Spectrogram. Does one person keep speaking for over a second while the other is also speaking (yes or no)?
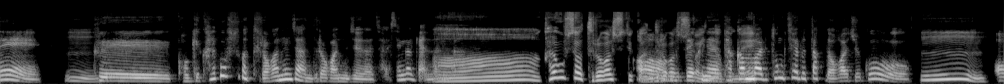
yes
